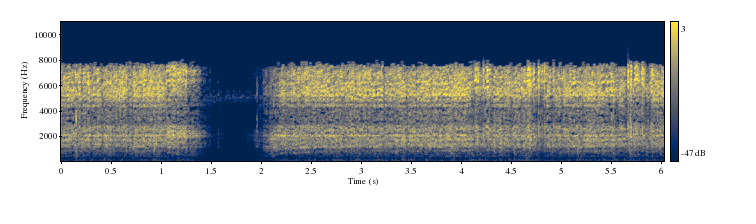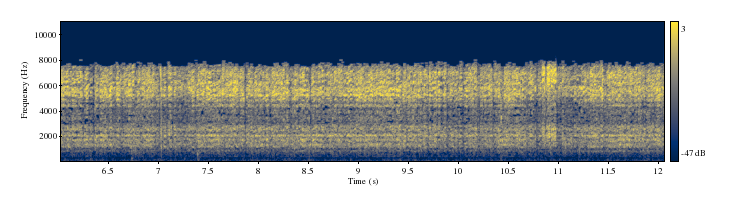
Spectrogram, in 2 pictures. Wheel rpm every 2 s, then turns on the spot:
70, 100, 110, 110, 110, 110.
none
